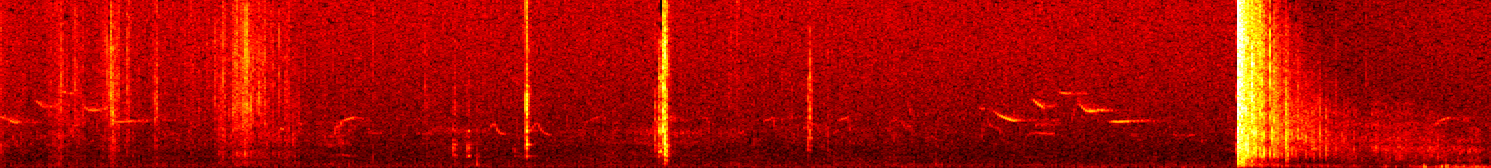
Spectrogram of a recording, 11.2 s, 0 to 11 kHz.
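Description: A single-barrel, hammer-cocked 20-gauge shotgun fires once near the end: one loud blast, its echo trailing off over about a second. A couple of smaller sharp clicks come a few seconds before the shot.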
